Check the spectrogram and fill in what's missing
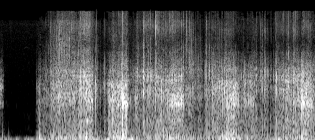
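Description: Long pink nails scratch black foam microphone windscreens. After a brief near-silence, a steady, close, muffled rustling and scraping begins, heavy in the low end with little brightness, swelling and easing in soft waves until the end.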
